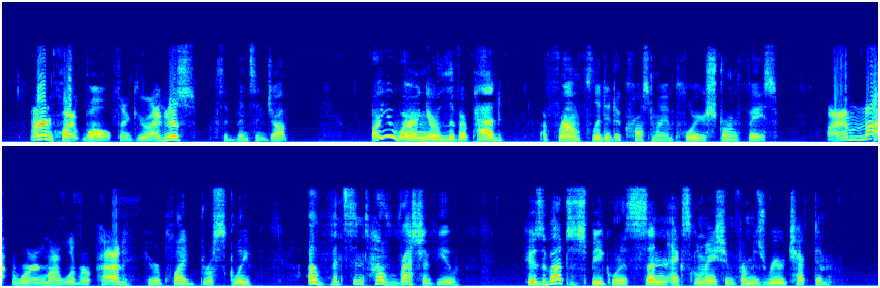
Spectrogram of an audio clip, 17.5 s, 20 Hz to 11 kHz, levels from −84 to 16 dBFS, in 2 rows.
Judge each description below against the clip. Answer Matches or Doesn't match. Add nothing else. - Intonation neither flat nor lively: Doesn't match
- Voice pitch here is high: Doesn't match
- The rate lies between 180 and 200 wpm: Matches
